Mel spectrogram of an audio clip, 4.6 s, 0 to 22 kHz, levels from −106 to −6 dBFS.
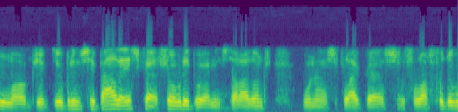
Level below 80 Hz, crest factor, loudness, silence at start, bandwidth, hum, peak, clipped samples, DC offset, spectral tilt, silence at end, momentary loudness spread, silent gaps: -66 dBFS; 14 dB; -21 LUFS; 0 s; 8 kHz; none; -8 dBFS; under 0.1%; under 0.1%; -6 dB/octave; 0 s; 7 LU; none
